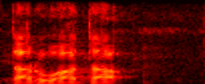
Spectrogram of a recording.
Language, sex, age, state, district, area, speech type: Telugu, male, 18-30, Telangana, Vikarabad, urban, read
